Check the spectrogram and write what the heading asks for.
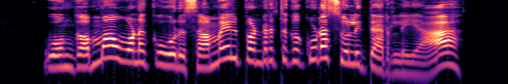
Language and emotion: Tamil, angry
